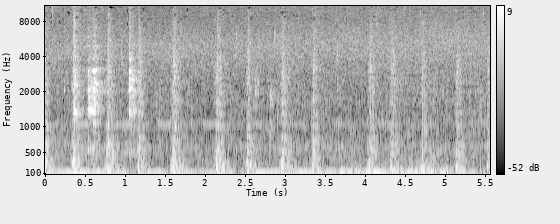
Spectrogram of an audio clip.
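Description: Cornstarch-coated chicken pieces and whole garlic cloves frying in hot oil in a wok, sizzling with frequent crackles.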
